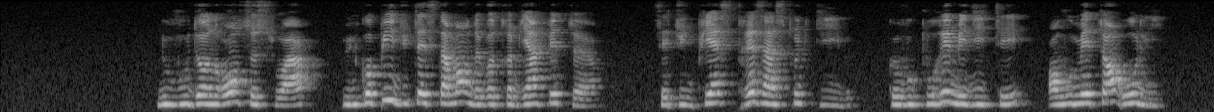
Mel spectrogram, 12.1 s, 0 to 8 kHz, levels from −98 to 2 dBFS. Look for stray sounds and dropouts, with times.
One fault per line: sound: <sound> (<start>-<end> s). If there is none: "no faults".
no faults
